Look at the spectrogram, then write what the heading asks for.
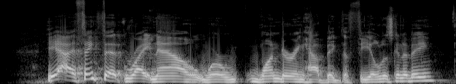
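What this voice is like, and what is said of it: Polished radio broadcaster voice. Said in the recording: “great radio voice”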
